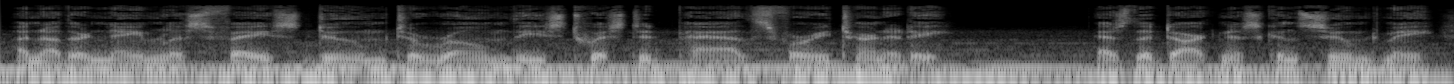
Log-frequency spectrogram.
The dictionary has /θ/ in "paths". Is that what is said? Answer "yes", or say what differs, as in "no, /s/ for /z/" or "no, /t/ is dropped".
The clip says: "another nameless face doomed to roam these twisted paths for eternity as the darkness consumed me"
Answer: yes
